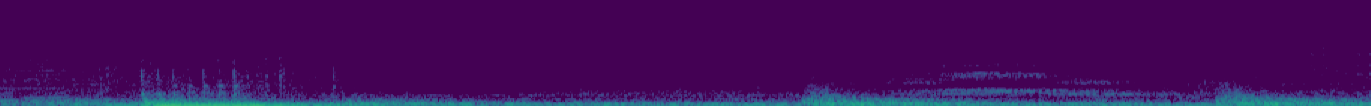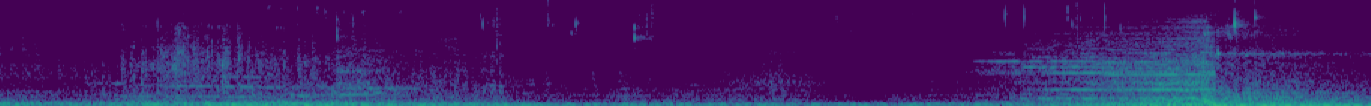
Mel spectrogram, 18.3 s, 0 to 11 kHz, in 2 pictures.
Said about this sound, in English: Underwater. Listen carefully. You are now 5,000 miles from land, and you're descending 7 miles to the bottom of the ocean.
